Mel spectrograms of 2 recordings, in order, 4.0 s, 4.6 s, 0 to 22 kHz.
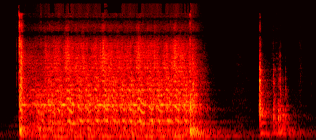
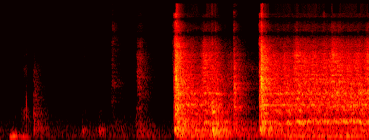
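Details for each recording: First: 1968 Ford Galaxie 500 with 390 V8, sat about 13 years; after fuel reached the carburetor, starter spins engine steadily about two seconds without catching: cranks but no spark. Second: 1968 Ford Galaxie 500 with a 390 V8, sitting at least 13 years, coil wired directly to the battery to bypass a wiring issue. After silence the starter cranks briefly and the engine catches into an even, steady idle.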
